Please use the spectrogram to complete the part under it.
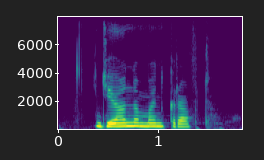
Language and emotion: Russian, neutral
